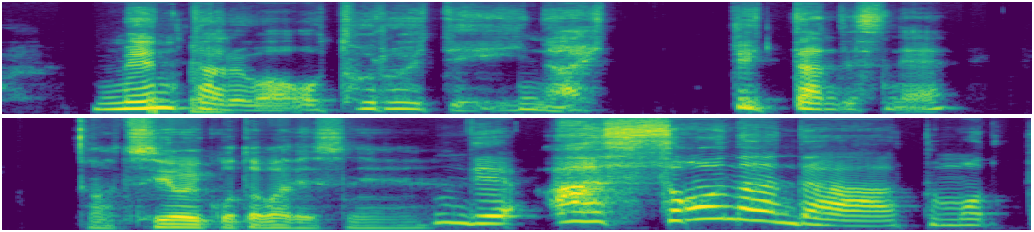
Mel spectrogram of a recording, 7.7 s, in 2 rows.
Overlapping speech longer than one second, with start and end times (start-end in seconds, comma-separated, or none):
none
